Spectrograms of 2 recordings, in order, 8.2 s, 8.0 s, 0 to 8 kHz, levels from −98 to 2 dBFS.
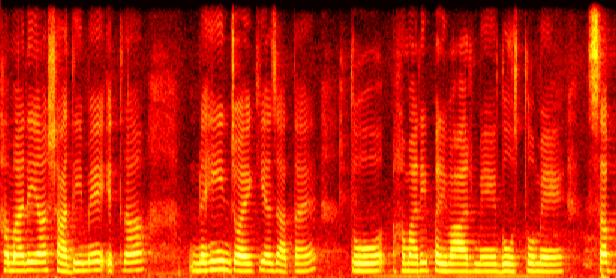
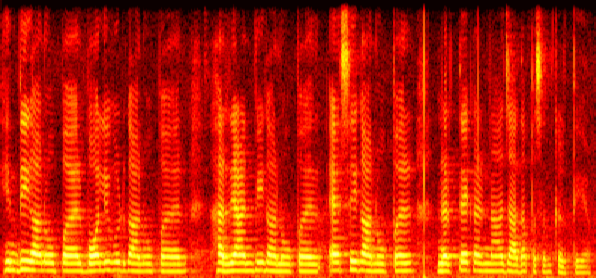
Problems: continuous background conversations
